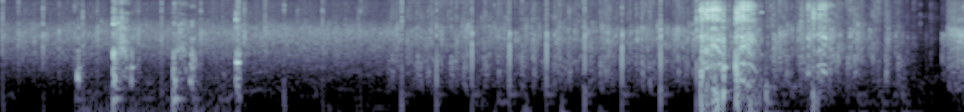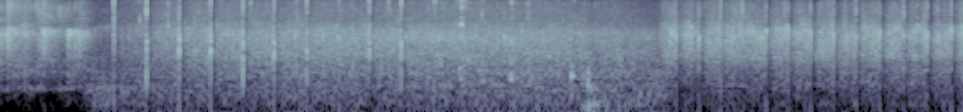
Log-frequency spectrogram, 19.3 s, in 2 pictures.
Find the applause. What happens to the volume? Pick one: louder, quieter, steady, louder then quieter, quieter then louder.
louder.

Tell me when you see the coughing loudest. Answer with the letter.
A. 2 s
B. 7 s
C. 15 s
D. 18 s
B.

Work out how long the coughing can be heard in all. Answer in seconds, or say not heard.
4 s.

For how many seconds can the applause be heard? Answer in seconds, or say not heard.
19 s.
